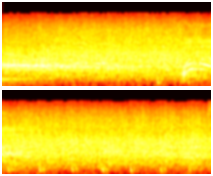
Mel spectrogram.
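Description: Large concert-hall audience applauding steadily, with a brief shout from the crowd rising over the clapping about three seconds in.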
